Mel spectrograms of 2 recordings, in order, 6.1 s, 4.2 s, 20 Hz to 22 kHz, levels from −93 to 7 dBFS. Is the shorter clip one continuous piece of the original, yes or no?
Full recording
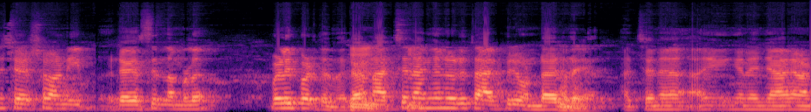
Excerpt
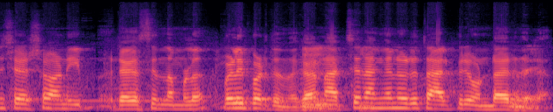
no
